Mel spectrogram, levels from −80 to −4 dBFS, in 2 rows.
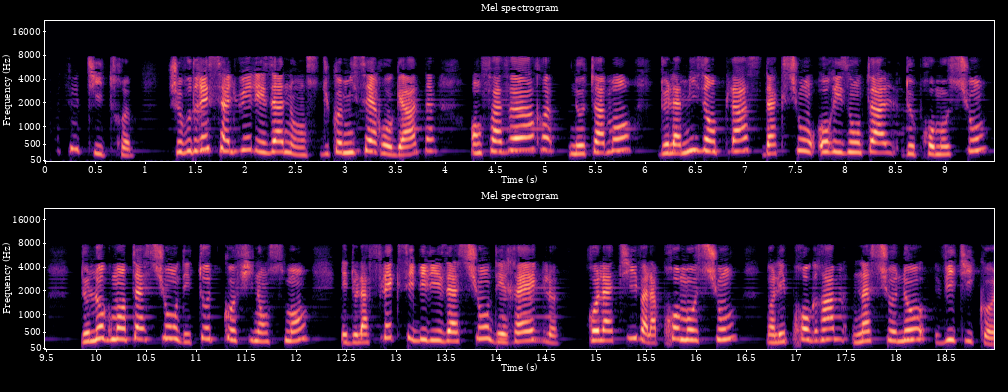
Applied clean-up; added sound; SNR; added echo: neural mask model DeepFilterNet 3.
